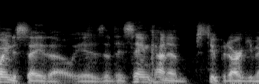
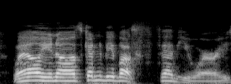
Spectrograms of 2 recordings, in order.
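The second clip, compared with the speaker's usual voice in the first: mocking; 12 semitones higher, 6 dB louder than usual. Mocking the predictable atheist argument.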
